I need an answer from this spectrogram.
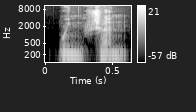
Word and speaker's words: Wing Chun: Tu prononces toujours comme ça de n'importe quelle lignée que tu viens en dessous hipman Wing Chun, c'est comme ça que tu le prononces. Donc Wing, c'est le c'est le 6e ton langue cantonaise cantonaise et c'est le ton le plus bas, hein.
